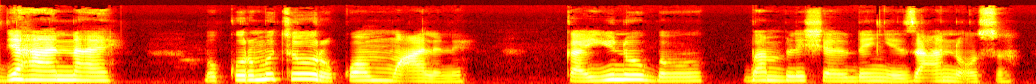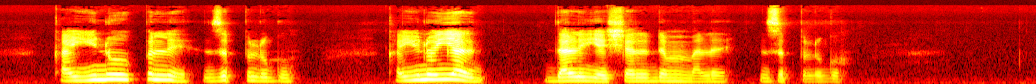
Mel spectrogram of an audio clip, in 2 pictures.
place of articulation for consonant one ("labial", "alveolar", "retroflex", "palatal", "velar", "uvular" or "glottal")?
labial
